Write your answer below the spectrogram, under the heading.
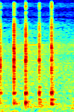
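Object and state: Clogged air flow sensor.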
